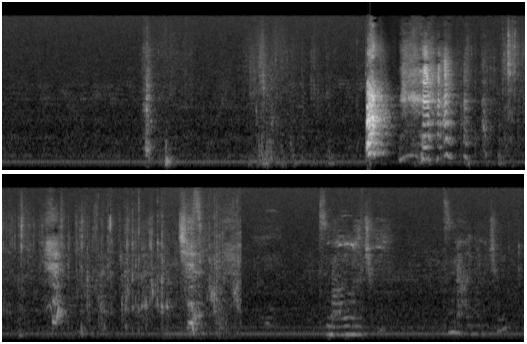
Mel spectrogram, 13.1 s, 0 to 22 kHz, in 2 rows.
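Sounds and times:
dog barking: 0:04.6 - 0:05.0.

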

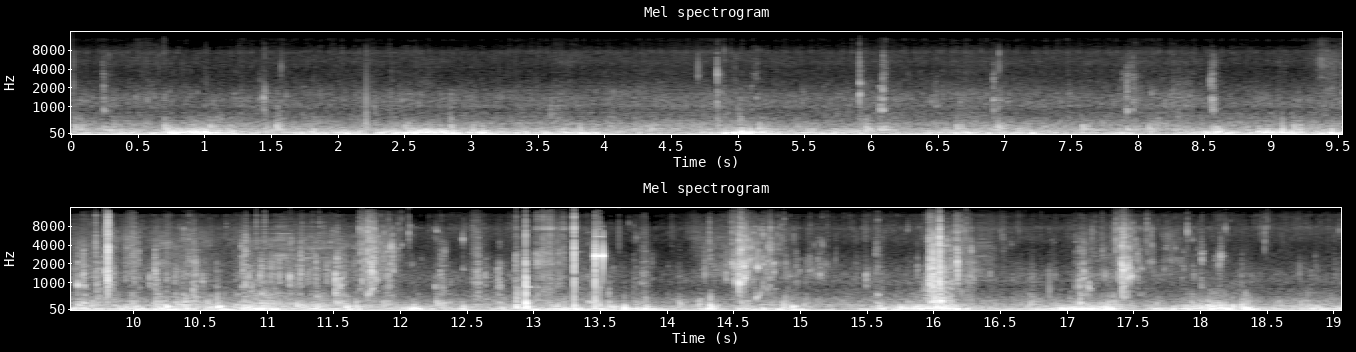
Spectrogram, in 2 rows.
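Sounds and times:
low uneven rumble: 0:00.0 - 0:19.0
water splashing against kayak hull: 0:04.9 - 0:19.0
gear knocking against boat: 0:05.9 - 0:18.4.

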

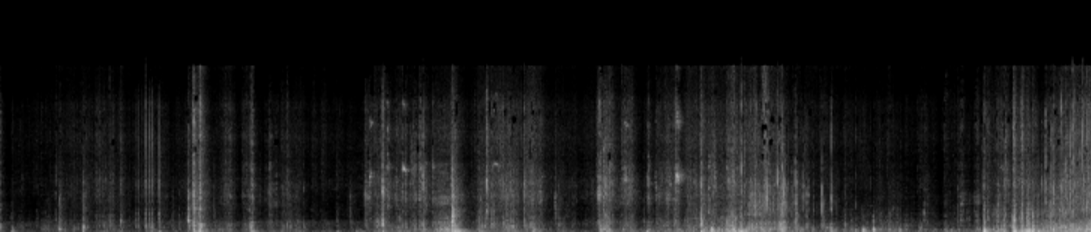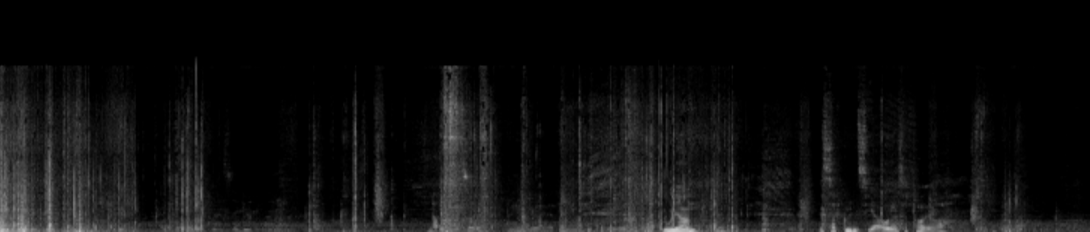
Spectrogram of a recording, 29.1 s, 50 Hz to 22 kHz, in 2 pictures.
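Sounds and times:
plastic rustling and crinkling: 0:00.0 - 0:17.6, 0:20.6 - 0:24.8.

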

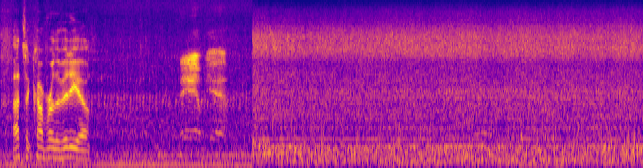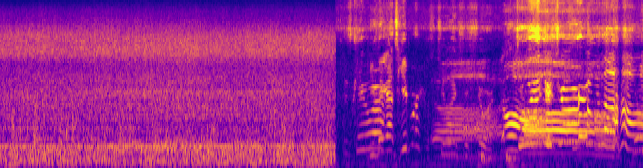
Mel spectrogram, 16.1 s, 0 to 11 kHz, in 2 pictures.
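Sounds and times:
motorboat engine drone: 0:00.0 - 0:12.3
wind noise on microphone: 0:03.2 - 0:12.2.

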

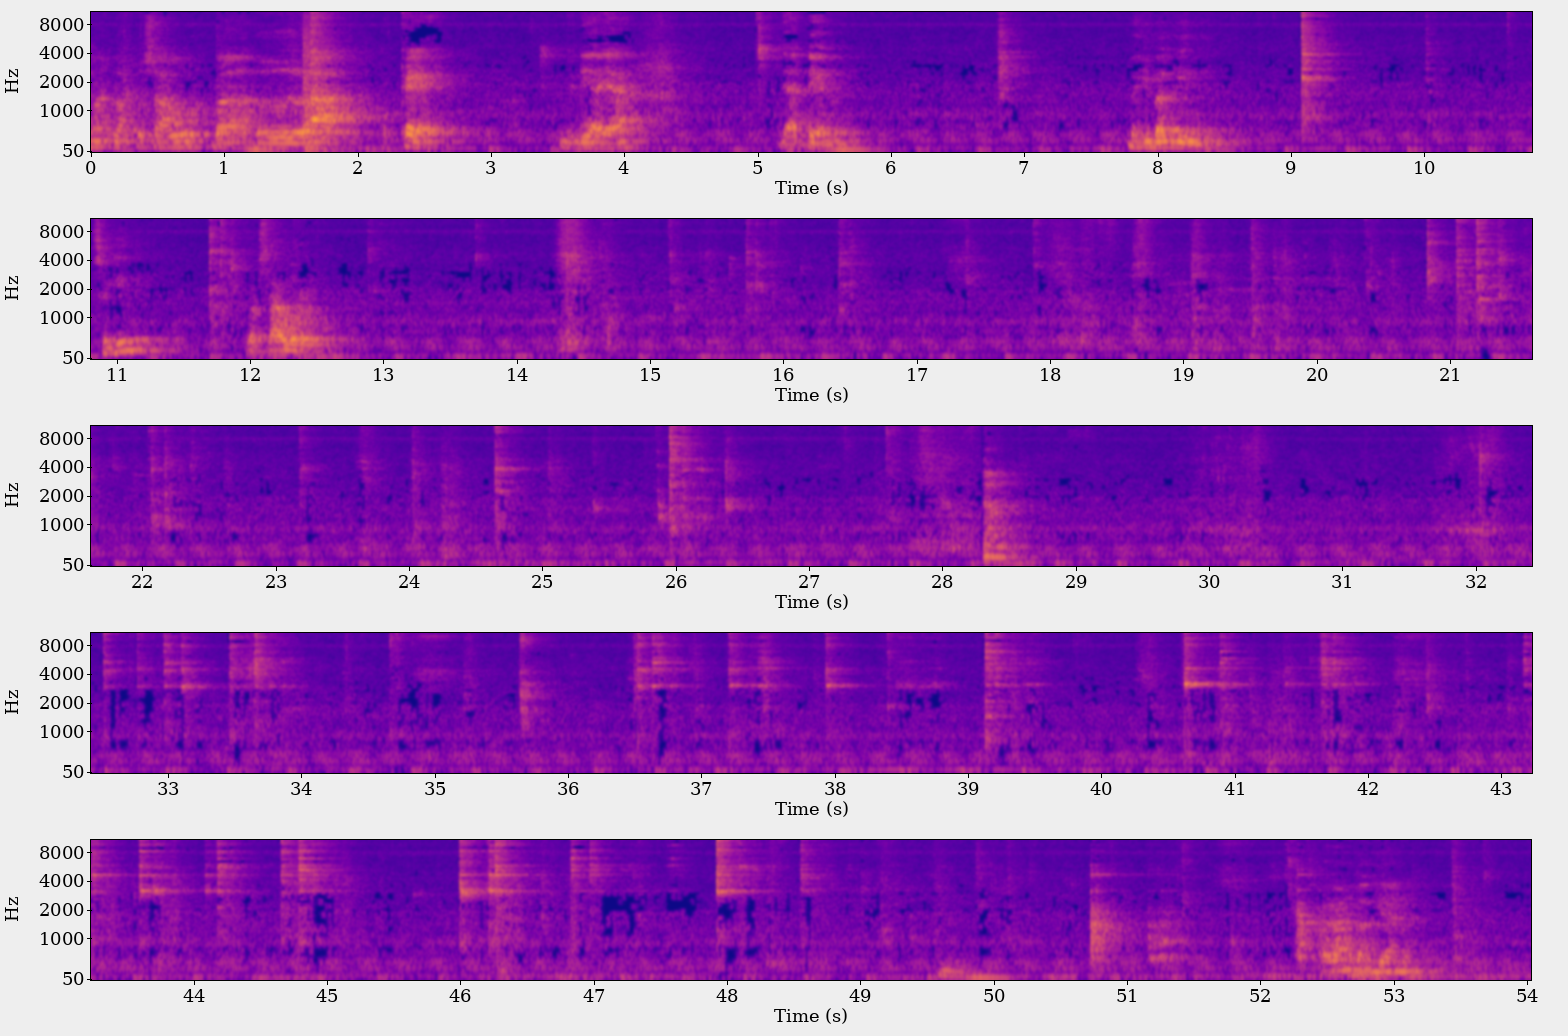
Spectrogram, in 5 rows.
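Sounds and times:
quiet eating noises: 0:11.6 - 0:52.5.

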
